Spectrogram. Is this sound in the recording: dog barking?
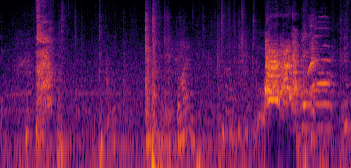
yes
